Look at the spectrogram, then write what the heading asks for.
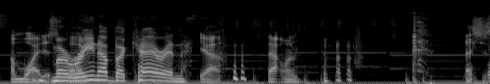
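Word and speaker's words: Morena Baccarin: Moriana Barcine, who portrayed Vanessa in the You first two. totally just said Look, that name wrong. I'm white as fuck. Marina Baccarin.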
